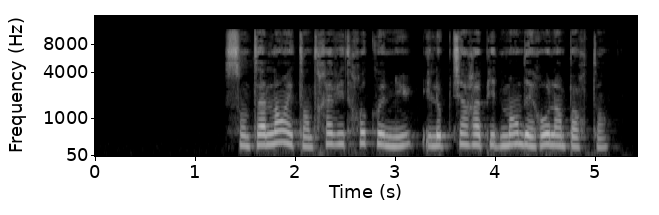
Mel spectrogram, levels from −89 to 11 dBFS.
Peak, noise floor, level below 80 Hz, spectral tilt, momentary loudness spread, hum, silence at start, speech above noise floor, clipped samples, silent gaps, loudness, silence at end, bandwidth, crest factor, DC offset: -14 dBFS; -86 dBFS; -74 dBFS; -3.5 dB/octave; 8 LU; none; 1.3 s; 57 dB; under 0.1%; none; -29 LUFS; 0.3 s; 11.5 kHz; 18 dB; under 0.1%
